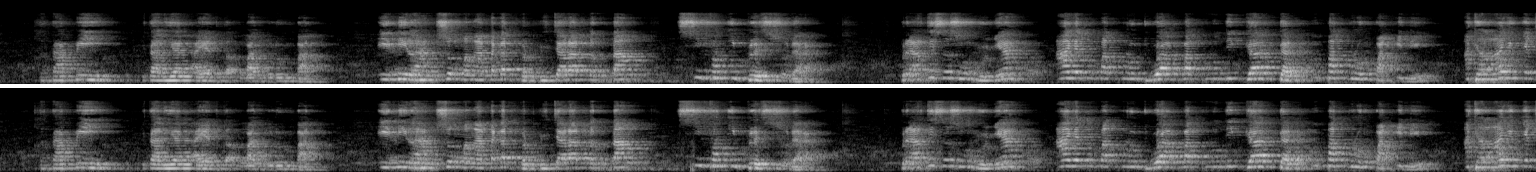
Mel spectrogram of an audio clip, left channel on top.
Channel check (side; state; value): both; normal; correlation 0.37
